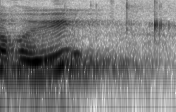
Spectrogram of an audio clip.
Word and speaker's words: rue: Alors, une rue, voilà, le E, est-ce qu'on prononce? Non. Alors, le E à la fin, donc on ne prononce pas le E.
